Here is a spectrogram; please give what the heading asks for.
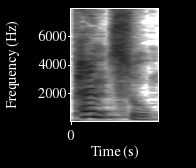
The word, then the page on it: pencil: British English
